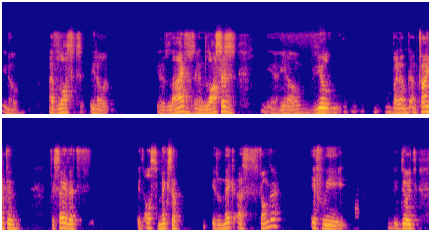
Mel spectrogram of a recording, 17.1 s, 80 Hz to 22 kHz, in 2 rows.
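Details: 62-year-old man with aphasia following a stroke about 11 years earlier; he retains broken English and Hebrew but lost his other languages; aphasia.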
